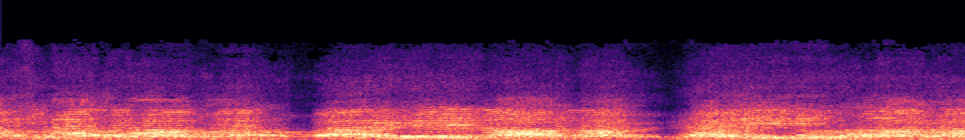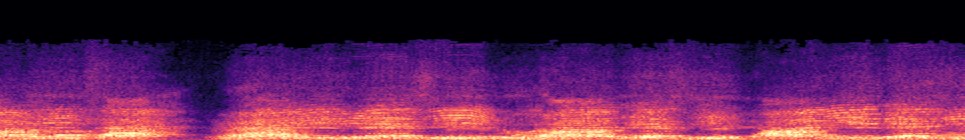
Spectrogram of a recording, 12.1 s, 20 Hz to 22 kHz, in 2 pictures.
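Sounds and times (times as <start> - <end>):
group chanting in unison: 0.0 - 12.0.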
